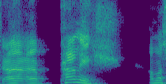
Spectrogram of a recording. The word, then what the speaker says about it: Panesh: doing all right uh panish I must say any right um yes I know the actual pronunciation is panache yeah which I only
